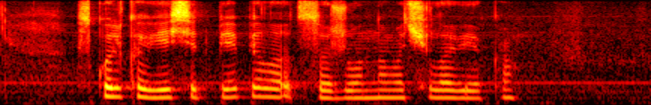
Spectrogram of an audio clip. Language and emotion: Russian, neutral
